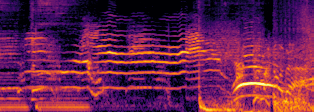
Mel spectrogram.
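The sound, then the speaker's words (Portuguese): A cat meows loudly, giving a few long, wavering cries in a row, played on Rádio Povo FM's Super Manhã show. Some low thumping and background noise sit underneath. “É o gatinho na área.”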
